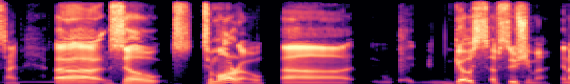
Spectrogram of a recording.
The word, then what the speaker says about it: Tsushima: So tomorrow, Ghosts of Tsushima, and I say Tsushima because that's how they say it in the game.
